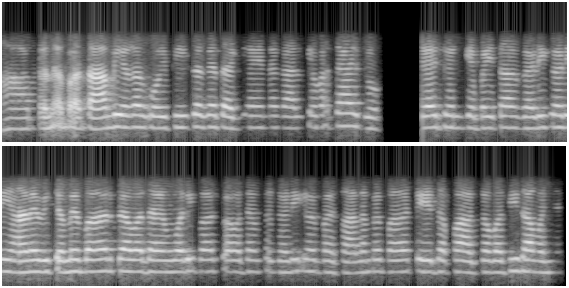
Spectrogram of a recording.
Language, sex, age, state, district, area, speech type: Sindhi, female, 45-60, Gujarat, Surat, urban, conversation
